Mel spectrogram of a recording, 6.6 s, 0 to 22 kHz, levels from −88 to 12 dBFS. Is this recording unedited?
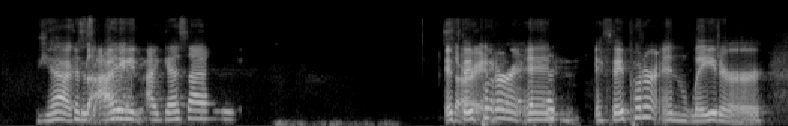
no; 1 cut; at 4.9 s

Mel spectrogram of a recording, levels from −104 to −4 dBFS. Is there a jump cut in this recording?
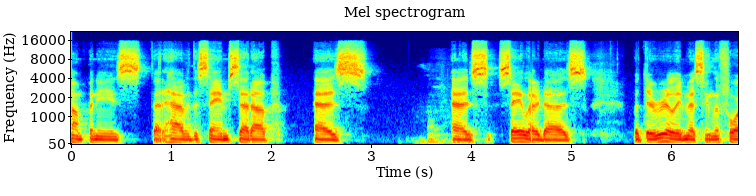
no; 0 cuts

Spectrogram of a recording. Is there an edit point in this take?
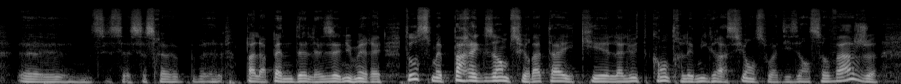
yes; 2 cuts; at 4.0 s, 5.3 s

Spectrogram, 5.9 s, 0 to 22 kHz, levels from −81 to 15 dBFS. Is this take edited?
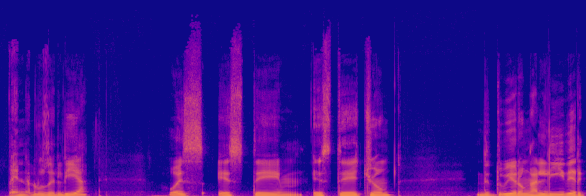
yes; 2 cuts; at 2.1 s, 3.1 s

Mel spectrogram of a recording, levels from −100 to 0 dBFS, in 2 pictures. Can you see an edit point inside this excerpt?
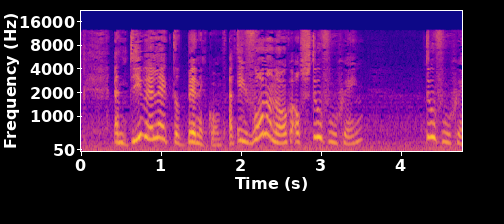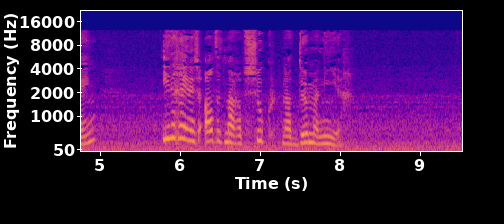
yes; 2 cuts; at 2.0 s, 4.3 s

